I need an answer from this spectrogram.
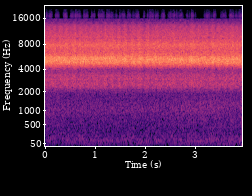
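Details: Cicadas singing in a steady, unbroken high-pitched buzzing drone that holds one even pitch band throughout, with no other clear sounds.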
